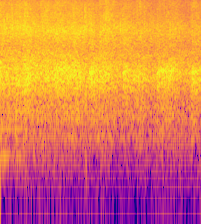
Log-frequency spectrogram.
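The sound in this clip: A church audience clapping hands in praise during a sermon, a faint, even patter of many hands that holds steady for about two seconds.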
